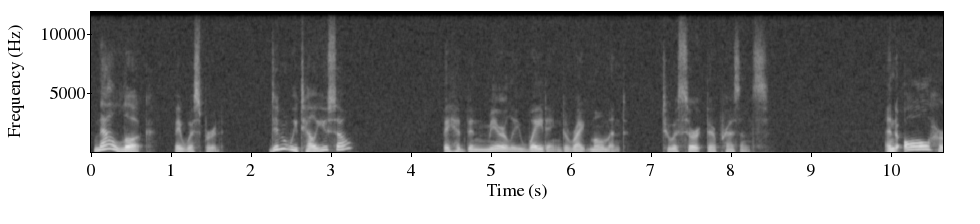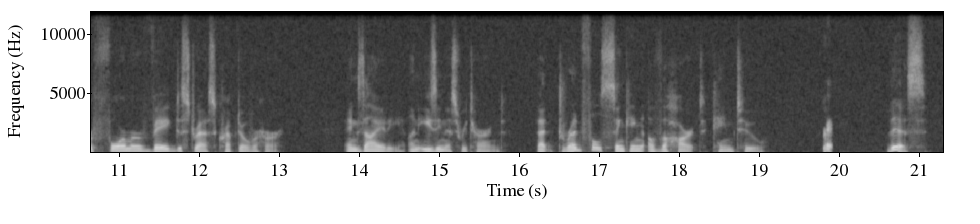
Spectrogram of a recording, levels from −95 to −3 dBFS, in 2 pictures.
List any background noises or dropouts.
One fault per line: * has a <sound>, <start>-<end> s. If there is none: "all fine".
* has a laugh, 19.8-19.9 s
